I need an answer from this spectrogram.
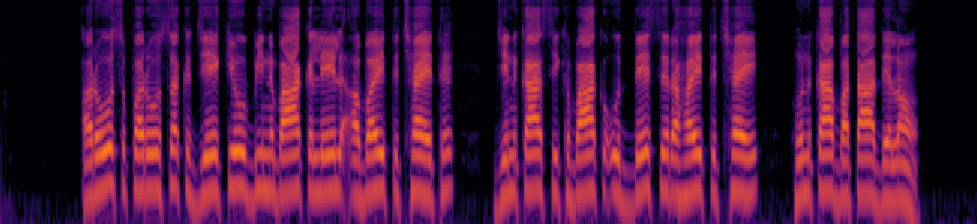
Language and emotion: Maithili, neutral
